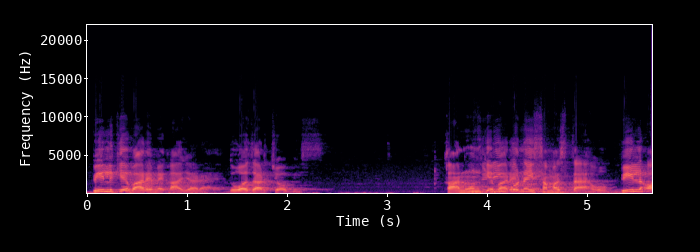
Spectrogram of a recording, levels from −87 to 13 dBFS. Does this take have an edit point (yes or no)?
yes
